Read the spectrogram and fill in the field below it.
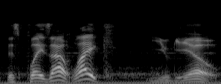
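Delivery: normal talking voice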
